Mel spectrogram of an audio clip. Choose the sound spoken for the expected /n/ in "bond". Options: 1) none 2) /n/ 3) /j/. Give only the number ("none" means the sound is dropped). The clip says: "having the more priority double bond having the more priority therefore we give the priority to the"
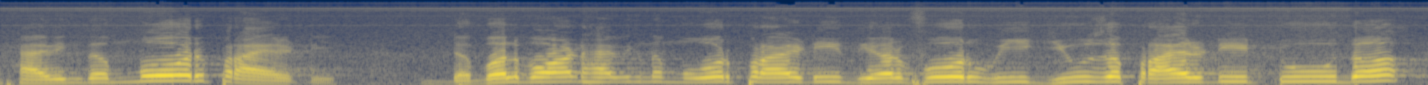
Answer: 1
